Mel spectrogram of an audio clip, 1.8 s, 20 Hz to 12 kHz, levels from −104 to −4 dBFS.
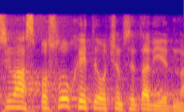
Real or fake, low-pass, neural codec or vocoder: real; 7.2 kHz; none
